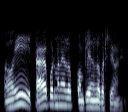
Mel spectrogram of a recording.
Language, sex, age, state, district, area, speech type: Assamese, male, 18-30, Assam, Dhemaji, urban, conversation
